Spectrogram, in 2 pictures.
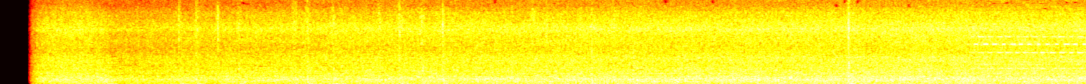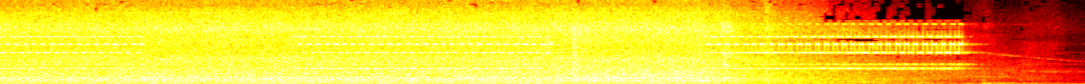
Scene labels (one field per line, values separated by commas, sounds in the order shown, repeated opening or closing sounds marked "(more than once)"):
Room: living room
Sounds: vacuum cleaner, keyboard typing, phone ringing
